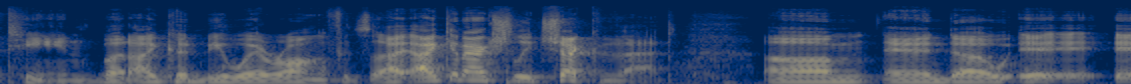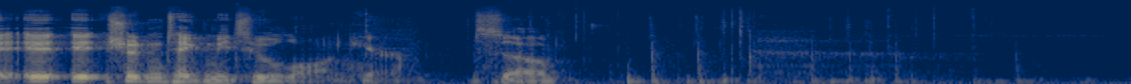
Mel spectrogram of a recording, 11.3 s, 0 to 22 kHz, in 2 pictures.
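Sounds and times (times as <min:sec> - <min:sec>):
speech: 0:00.0 - 0:08.9
rapid typing on a computer keyboard with plastic key clicks: 0:08.4 - 0:11.2.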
